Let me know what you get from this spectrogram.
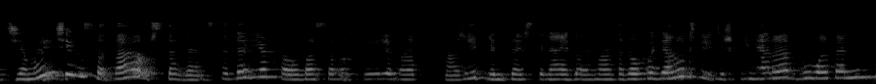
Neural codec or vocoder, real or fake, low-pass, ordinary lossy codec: codec, 16 kHz in and 24 kHz out, 1.1 kbps, FireRedTTS-2 codec; fake; 7.2 kHz; MP3, 64 kbps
